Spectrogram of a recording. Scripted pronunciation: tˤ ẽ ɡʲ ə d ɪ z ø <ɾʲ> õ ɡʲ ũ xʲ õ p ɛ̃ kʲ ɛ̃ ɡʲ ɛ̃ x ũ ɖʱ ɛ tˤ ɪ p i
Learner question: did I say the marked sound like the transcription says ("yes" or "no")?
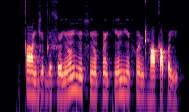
yes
